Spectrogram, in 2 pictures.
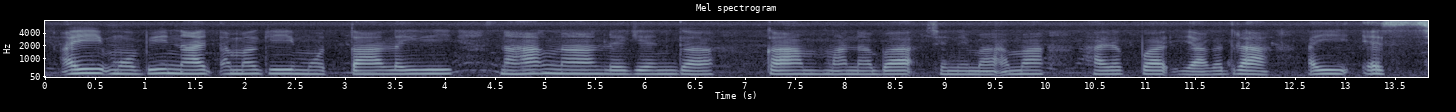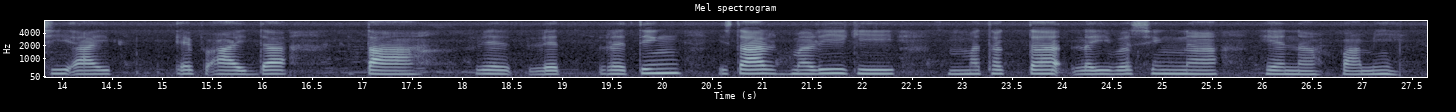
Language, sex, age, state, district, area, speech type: Manipuri, female, 45-60, Manipur, Kangpokpi, urban, read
